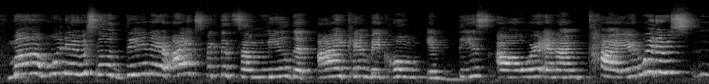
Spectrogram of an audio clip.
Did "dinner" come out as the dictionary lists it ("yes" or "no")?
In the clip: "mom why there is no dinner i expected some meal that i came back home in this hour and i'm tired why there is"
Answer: yes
